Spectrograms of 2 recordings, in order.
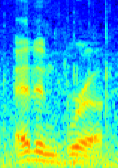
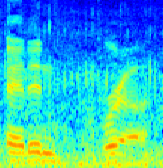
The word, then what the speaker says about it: Edinburgh: It's not Edinburg. It's Edin BR. Like your mate or your friend is about to do something really stupid or just off the cuff and you say bruh.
